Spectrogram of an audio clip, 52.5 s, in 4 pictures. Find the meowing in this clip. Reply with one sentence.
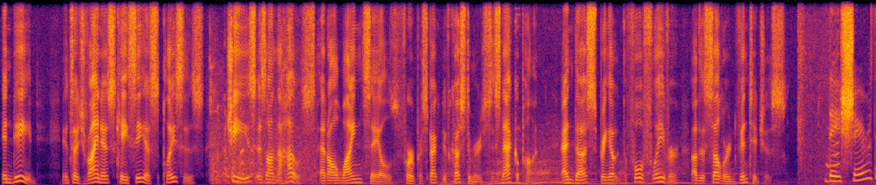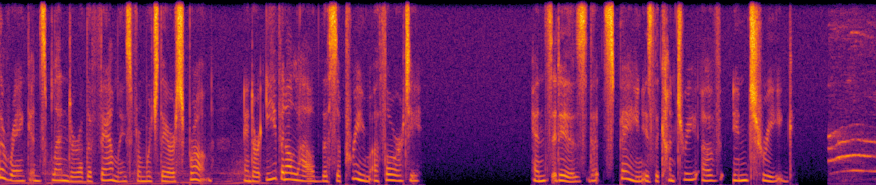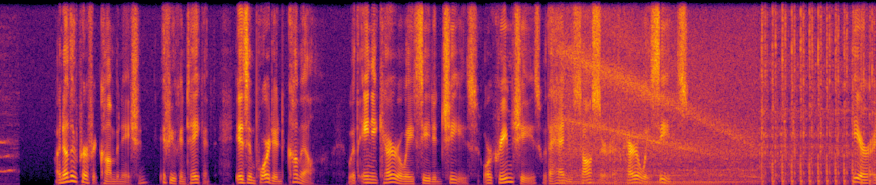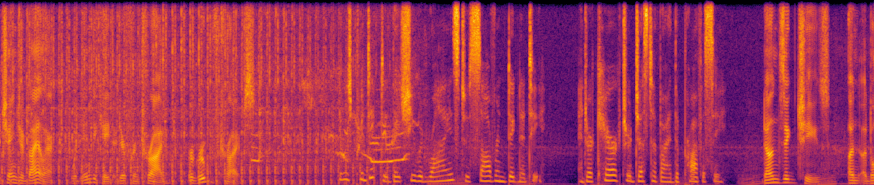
The meowing can be heard from 11.9 to 12.6 s, from 25.6 to 26.6 s and from 43.1 to 45.8 s.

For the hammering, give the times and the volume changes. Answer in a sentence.
You can't hear the hammering here.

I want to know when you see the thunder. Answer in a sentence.
The thunder can be heard from 3.1 to 4.8 s.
